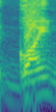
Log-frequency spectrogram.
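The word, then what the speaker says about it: غين: আইন, আইনের উপরে এক নুক্তা দিলে গইন হয়ে যায়, গইন উচ্চারণ লেখা আছে।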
